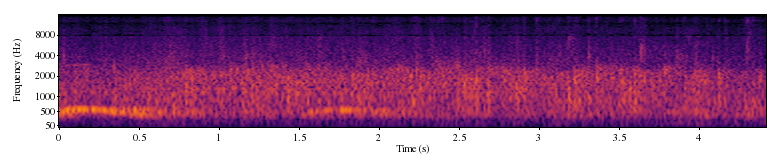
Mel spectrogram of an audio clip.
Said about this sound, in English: Give her a little ripple of applause.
